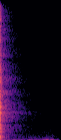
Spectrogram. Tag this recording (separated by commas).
Tap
